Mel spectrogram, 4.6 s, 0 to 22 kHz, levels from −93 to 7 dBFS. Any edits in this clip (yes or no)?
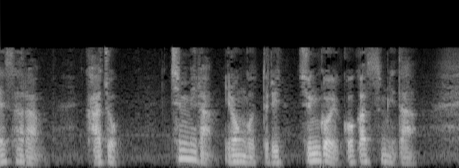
yes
